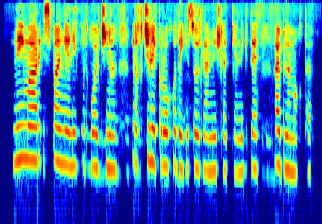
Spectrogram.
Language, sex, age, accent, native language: Uzbek, female, 18-24, Namangan, Uzbek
